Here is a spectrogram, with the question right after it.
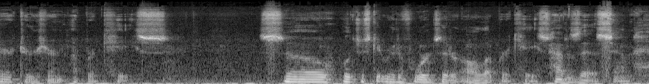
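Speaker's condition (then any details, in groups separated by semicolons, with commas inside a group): No condition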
